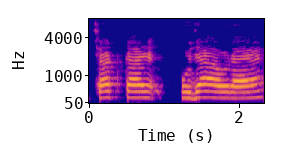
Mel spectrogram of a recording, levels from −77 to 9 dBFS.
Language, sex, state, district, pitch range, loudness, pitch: Hindi, male, Bihar, Saran, 210-225 Hz, -12 LUFS, 220 Hz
